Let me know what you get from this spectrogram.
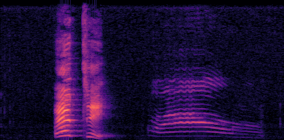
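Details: Pet cat indoors reacting to a person's fake sneezes: two sharp, breathy sneeze bursts, then one drawn-out, harmonic meow lasting about a second that falls slightly at the end, apparently scolding.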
